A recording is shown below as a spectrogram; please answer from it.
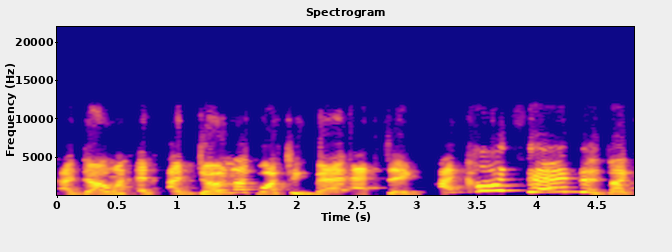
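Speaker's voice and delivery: passionate rant. Real, not acted. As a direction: rant with growing exasperation. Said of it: "passionate, [name]".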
